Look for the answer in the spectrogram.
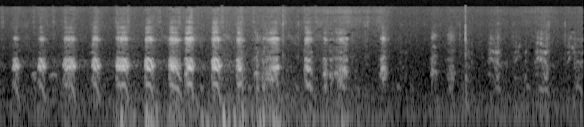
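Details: Chukar partridge giving the 'pat' call: a rapid run of loud, clipped chuk notes, about six per second, with bright upper overtones, then softer, more scattered notes trailing off.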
